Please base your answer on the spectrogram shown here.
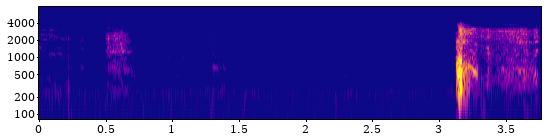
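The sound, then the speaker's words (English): A single sudden, explosive sneeze bursts out loudly after near silence, with only a faint breathy sound earlier and a short rough tail after the burst. “excuse me, I'm going to sneeze.”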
